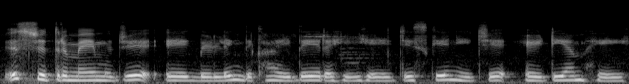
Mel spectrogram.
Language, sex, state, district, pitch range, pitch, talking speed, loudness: Hindi, female, Madhya Pradesh, Bhopal, 175-195 Hz, 185 Hz, 135 wpm, -18 LUFS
